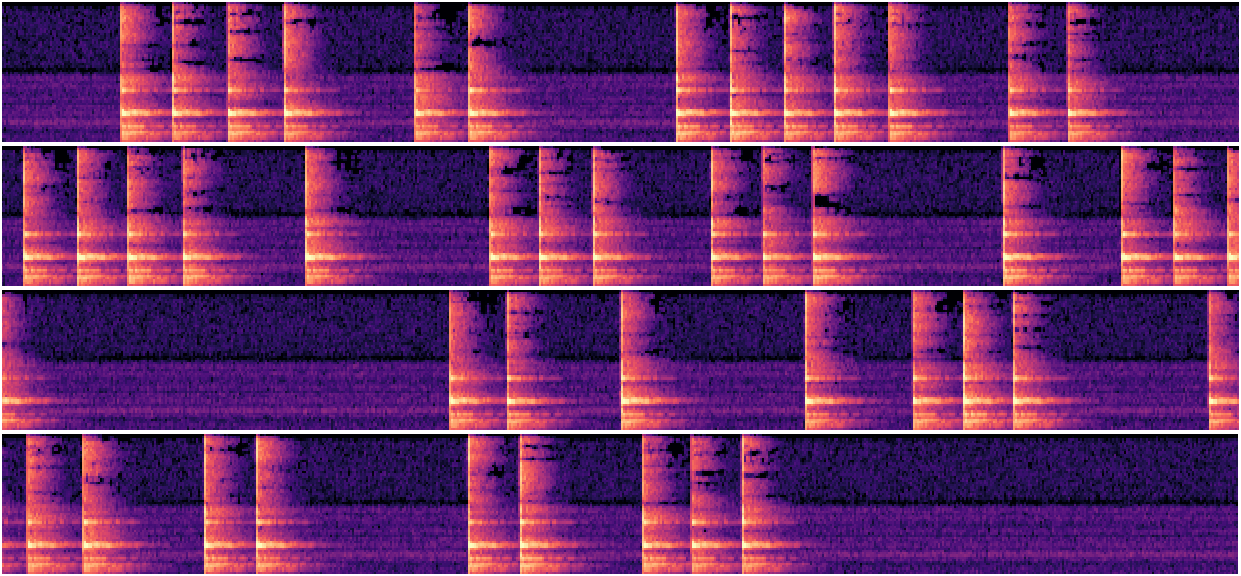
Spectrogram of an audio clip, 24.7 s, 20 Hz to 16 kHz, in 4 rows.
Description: Tap code, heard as taps on a metal pipe, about 4 knocks a second, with room echo. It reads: RWQNC FCMH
